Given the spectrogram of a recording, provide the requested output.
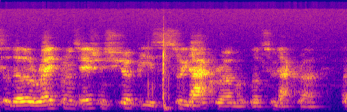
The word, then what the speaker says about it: Suidakra: they're gonna fix it for me but my pronunciation which is bad as pseudo crop yeah it is the little requisition should be sweet akram Wilson accra it's cool i get i don't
